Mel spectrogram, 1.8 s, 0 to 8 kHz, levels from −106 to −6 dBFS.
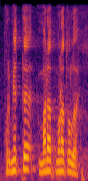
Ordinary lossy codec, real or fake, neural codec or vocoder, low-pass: none; real; none; 7.2 kHz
